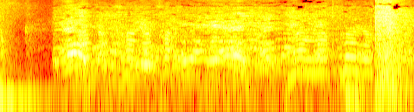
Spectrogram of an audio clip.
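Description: Several voices talking and calling over one another, indistinct, starting about half a second in. A single sharp bang cuts through near the end.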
